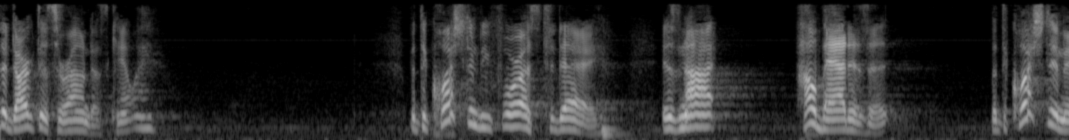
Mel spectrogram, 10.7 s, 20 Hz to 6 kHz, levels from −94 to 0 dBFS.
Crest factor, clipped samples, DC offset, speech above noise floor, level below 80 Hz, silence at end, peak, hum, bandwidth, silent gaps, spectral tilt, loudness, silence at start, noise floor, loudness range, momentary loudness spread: 22 dB; under 0.1%; under 0.1%; 42 dB; -80 dBFS; 0 s; -12 dBFS; none; 5.8 kHz; none; -6 dB/octave; -32 LUFS; 0 s; -74 dBFS; 14 LU; 19 LU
